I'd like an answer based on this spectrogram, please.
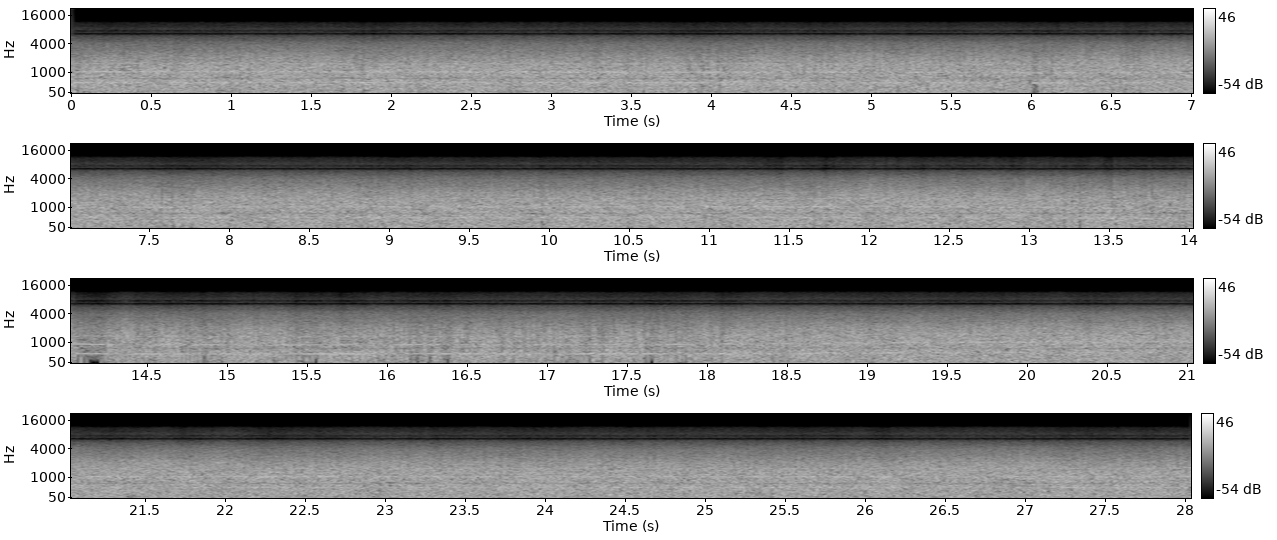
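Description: Electric motor and propeller of a Finwing Traveler RC plane heard from its onboard camera in flight: a steady whine over loud wind rush. The pitch dips slightly about halfway through, just after a brief cut-out, then rises back.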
